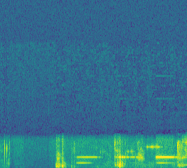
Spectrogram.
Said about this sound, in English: Looks like this caller may have pressed the one by accident.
